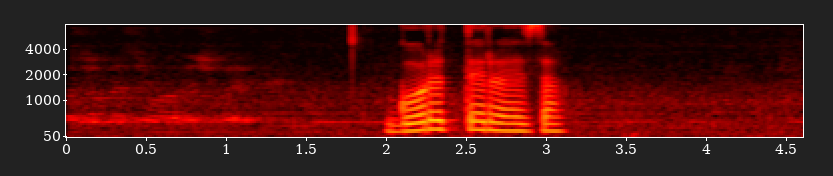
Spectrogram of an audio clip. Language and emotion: Russian, neutral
